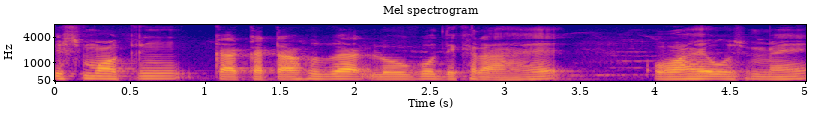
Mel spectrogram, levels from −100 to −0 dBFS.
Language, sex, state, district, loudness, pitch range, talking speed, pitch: Hindi, male, Uttar Pradesh, Budaun, -26 LUFS, 120-135 Hz, 130 wpm, 130 Hz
